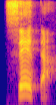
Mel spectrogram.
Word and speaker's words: zeta: The letter Z in Spanish is zeta. Zeta. Now notice, in English we say Z. Very, very deep, very profound. In Spanish, the letter Z or zeta sounds almost more like an S starts it, right?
